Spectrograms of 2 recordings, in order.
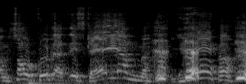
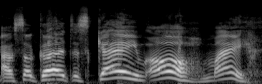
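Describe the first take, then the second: First: High mock English-gone-German accent; mimicked bad English accent. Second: Slow, loud, high put-on English accent; mock English accent. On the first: Friend mimics streamer's attempt, bad English accent. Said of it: "someone who's moved over from Germany". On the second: Streamer plays English version of herself, mock English accent. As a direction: drag out a bad English boast. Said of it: "wanna do English Sleepy".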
